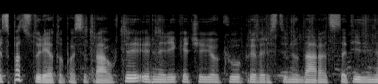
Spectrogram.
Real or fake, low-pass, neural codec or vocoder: real; 10.8 kHz; none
